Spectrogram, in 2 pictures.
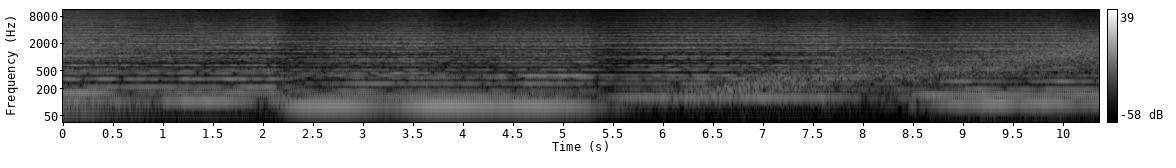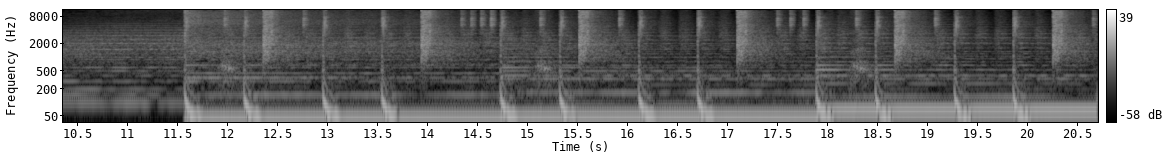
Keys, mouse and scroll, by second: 6.6-10.9 middle drag, 13.0-13.6 scroll down 1, 13.6-14.5 scroll up 1, 14.5-15.3 scroll down 1, 15.3-16.3 scroll up 1, 16.3-18.9 middle drag, 19.3-20.0 scroll down 1, 20.0 click.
